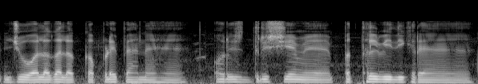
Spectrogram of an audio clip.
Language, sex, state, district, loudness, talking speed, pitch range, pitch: Hindi, male, Jharkhand, Palamu, -16 LUFS, 190 wpm, 105-115 Hz, 110 Hz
